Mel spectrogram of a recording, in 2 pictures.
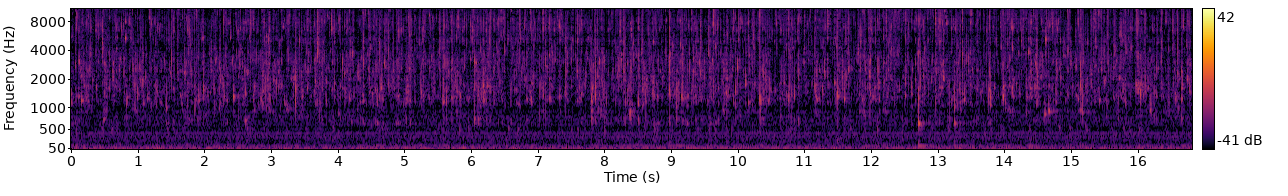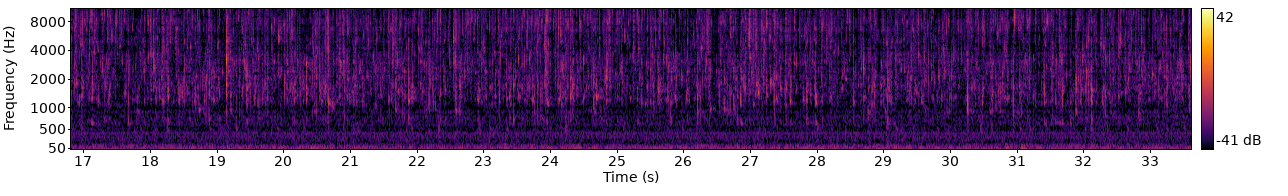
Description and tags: Water Stream (Looped)
Water stream recorded from a tiny indoor pond
water, loop, trickle, stream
